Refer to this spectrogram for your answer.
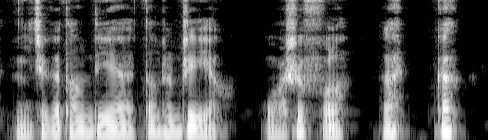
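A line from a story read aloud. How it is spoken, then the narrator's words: Laughing, sighing. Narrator (Chinese): 朋友笑得更大声了 叹道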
